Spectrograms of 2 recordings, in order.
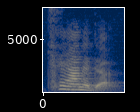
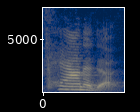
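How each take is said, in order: First: The first vowel is long. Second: The first vowel is long.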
